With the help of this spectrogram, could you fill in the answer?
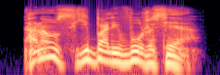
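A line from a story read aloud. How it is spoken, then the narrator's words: Young woman growling. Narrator (Russian): зарычала девушка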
